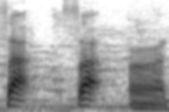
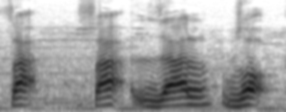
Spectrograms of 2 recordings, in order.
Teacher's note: Ujung lidah, tempat keluarnya adalah ujung lidah dengan ujung dua buah gigi yang atas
